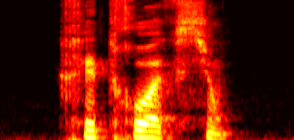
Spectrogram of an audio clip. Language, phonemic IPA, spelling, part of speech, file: French, /ʁe.tʁo.ak.sjɔ̃/, rétroaction, noun, LL-Q150 (fra)-rétroaction.wav
- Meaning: 1. feedback (signal that is looped back to control a system within itself) 2. retroaction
